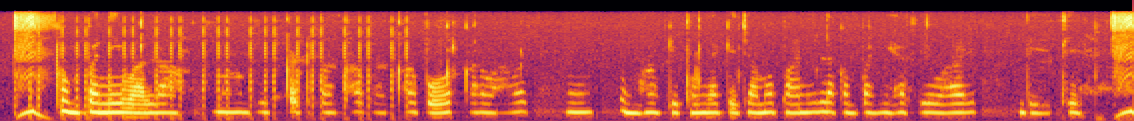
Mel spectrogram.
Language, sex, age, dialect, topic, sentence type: Chhattisgarhi, female, 18-24, Northern/Bhandar, agriculture, statement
